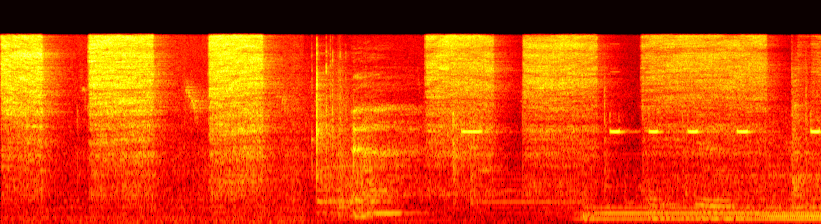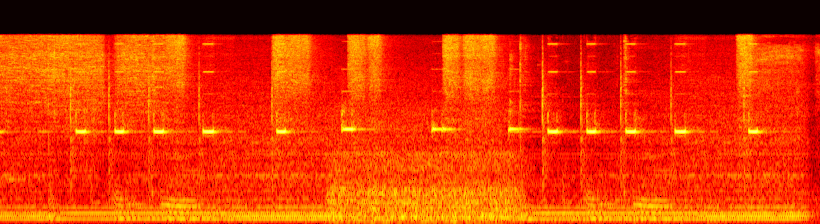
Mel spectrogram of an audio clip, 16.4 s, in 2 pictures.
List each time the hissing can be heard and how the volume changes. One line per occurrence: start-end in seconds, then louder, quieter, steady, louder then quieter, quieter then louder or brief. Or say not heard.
0.0-16.3 quieter.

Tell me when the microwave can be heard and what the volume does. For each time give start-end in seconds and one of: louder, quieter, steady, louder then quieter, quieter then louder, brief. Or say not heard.
3.1-16.3 louder.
